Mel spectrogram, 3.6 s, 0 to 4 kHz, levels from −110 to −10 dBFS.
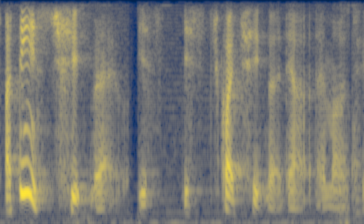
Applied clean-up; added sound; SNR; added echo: none; none; none; none.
